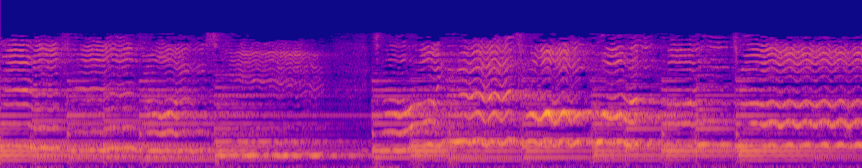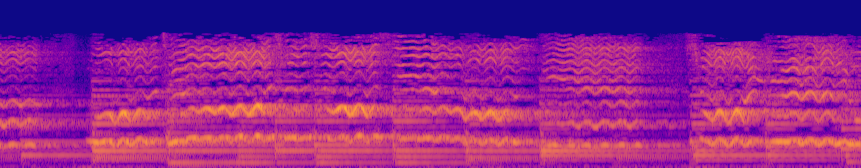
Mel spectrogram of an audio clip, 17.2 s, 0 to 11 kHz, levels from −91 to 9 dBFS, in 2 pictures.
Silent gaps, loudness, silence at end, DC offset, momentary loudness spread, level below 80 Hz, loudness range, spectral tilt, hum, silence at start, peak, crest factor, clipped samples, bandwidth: none; -23 LUFS; 0 s; under 0.1%; 13 LU; -58 dBFS; 9 LU; -8.5 dB/octave; none; 0 s; -4 dBFS; 20 dB; under 0.1%; 5.8 kHz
